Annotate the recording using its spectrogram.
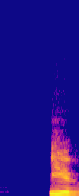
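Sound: cat meowing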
